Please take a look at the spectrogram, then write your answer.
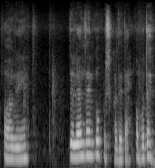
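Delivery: ordinary delivery, nothing marked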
